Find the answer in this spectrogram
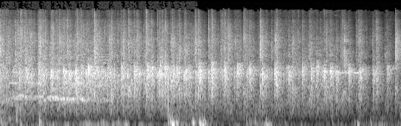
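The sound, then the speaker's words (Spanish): An audience applauds the Lord at a church gathering, many hands clapping in a dense, continuous patter that stays loud throughout, with a faint tonal hum briefly audible early on and no clear talk. “A ver, vamos a darle un aplauso más fuerte al Señor.”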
